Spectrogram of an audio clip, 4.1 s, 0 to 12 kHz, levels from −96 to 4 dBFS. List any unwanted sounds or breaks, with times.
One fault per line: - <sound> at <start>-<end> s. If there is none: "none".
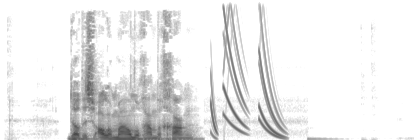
- chirp at 2.1-2.9 s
